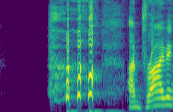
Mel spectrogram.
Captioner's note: laughs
